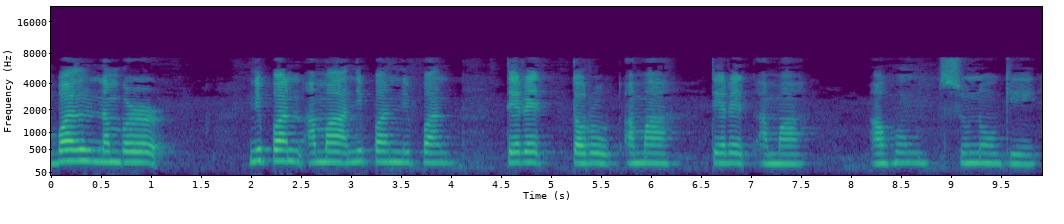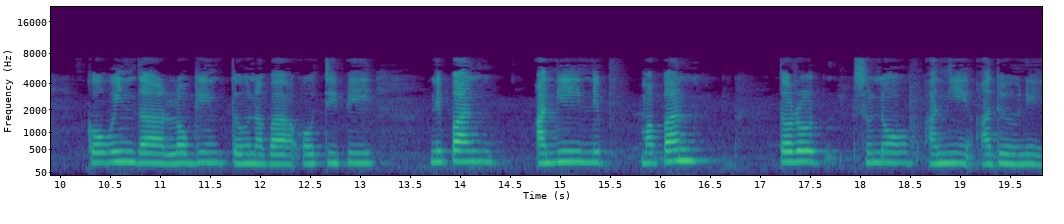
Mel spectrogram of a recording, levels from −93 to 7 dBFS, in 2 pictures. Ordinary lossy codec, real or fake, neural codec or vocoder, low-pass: MP3, 32 kbps; real; none; 7.2 kHz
